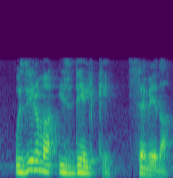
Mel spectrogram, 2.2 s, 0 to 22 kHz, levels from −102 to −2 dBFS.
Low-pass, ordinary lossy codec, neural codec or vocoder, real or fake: 5.4 kHz; none; codec, 16 kHz, 16 kbps, FunCodec, trained on Chinese and English, 50 frames a second; fake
